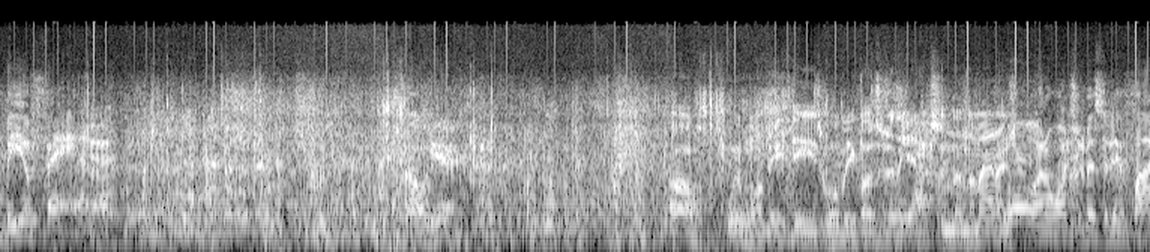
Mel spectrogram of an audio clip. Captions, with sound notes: any of the fine points of the game. (CHUCKLES) Okay. Excuse me, please. Tickets for Stone, please. Stone.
